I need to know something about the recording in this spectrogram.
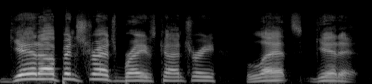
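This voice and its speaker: Over some background noise, an American man gives live baseball play-by-play in a high, creaky voice that is slow yet animated. He drifts into folksy, conversational asides as he calls the game.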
